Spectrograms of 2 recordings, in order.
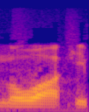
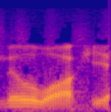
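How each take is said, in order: First: The L sound is left out of the word. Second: The L sound is clearly pronounced in the word. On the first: This is how the speaker normally says it. "I don't say the L in Milwaukee. ... I say Milwaukee" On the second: This is not how the speaker says it. "but not Milwaukee"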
